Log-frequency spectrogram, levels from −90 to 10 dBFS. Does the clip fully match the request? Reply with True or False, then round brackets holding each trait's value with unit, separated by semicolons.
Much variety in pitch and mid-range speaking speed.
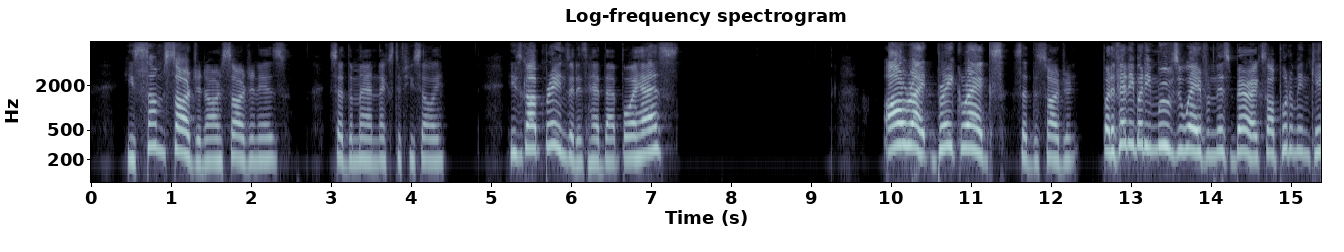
True (5.7 semitones; 160 wpm)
